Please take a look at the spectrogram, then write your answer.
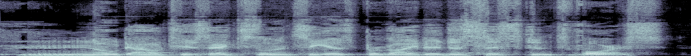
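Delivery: stiff, offended officer barking a threat; lightly voiced indignant commander. Fortunato to Dart, lightly voiced indignant threat.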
